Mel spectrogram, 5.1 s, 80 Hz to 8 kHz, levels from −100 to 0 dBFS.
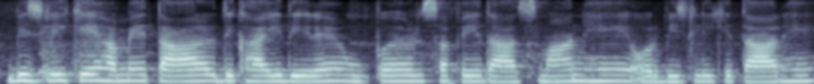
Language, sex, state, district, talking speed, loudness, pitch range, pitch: Hindi, female, Madhya Pradesh, Bhopal, 200 wpm, -16 LUFS, 190-200 Hz, 195 Hz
